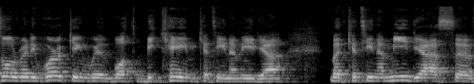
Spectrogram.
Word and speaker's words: Catena Media: And I think you moved there because of, I want to say this correctly, is it Catena Media? It's actually the good pronunciation.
